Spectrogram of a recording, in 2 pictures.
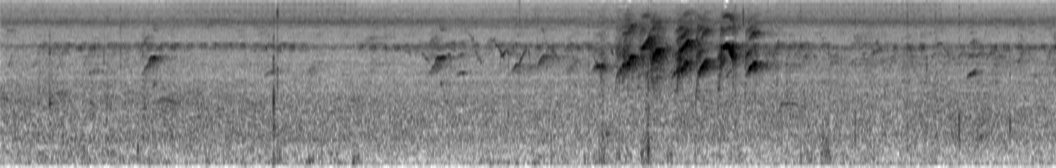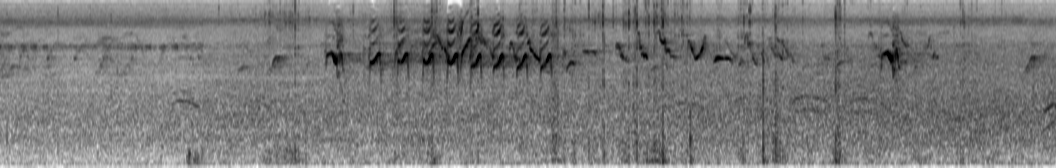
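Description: Birds chirping against a quiet outdoor background: a burst of quick high chirps about six seconds in and a longer run of rapid repeated chirps from about fourteen seconds. A few soft low thuds come in the second half.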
